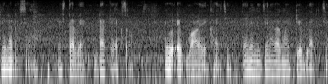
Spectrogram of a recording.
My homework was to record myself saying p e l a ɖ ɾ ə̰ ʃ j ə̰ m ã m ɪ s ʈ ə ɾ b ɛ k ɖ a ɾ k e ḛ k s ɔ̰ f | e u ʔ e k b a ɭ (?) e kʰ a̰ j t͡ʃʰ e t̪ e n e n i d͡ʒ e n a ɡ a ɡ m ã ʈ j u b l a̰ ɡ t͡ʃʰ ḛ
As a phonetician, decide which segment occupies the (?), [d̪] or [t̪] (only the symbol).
d̪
